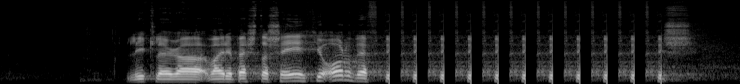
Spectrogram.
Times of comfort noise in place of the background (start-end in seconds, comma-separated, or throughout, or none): none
